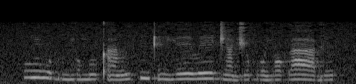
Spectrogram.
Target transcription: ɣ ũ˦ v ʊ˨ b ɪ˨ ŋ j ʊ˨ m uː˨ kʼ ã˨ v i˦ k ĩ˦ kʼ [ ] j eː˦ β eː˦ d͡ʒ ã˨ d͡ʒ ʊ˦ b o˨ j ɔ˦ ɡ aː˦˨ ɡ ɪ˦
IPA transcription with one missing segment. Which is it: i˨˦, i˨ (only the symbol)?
i˨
